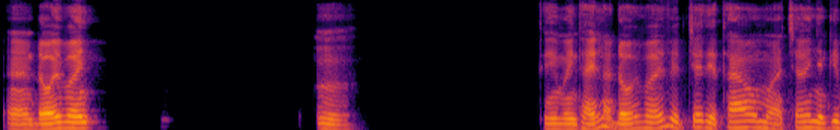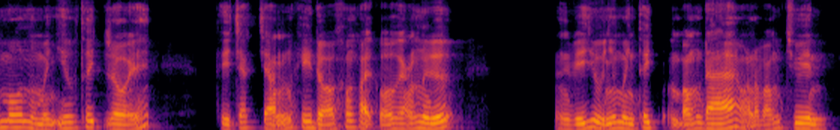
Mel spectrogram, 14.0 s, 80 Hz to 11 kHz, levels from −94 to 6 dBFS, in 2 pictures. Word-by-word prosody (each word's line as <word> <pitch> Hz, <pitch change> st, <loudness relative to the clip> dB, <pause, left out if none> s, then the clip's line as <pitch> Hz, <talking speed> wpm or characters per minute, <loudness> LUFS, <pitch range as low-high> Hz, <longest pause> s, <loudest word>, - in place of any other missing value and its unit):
Ờ, 120 Hz, -1 st, 0 dB
đối 125 Hz, +3 st, +6 dB
với 145 Hz, -1 st, +6 dB, 1.9 s
Ừm. 120 Hz, -3 st, -2 dB, 1.6 s
Thì 130 Hz, -1 st, -2 dB
mình 125 Hz, 0 st, +1 dB
thấy 125 Hz, 0 st, +2 dB
là -, -, 0 dB
đối 125 Hz, +2 st, +2 dB
với 145 Hz, +1 st, 0 dB
việc 170 Hz, -5 st, -2 dB
chơi 160 Hz, 0 st, -1 dB
thể 140 Hz, -4 st, +1 dB
thao 155 Hz, +4 st, +1 dB
mà 135 Hz, -6 st, -2 dB
chơi 155 Hz, +1 st, -2 dB
những 140 Hz, -3 st, +1 dB
cái 155 Hz, -, 0 dB
môn 160 Hz, 0 st, 0 dB
mà 135 Hz, -, -2 dB
mình 120 Hz, -1 st, -2 dB
yêu 145 Hz, +1 st, -3 dB
thích 160 Hz, +1 st, -2 dB
rồi 120 Hz, -1 st, +1 dB
ấy, -, -, -3 dB, 0.6 s
thì 120 Hz, -, -1 dB
chắc 150 Hz, 0 st, -6 dB
chắn -, -, 0 dB
khi 155 Hz, -1 st, 0 dB
đó 120 Hz, -2 st, +1 dB
không 165 Hz, +3 st, -5 dB
phải -, -, +1 dB
cố 115 Hz, -, -1 dB
gắng 130 Hz, +2 st, -2 dB
nữa. 135 Hz, 0 st, +5 dB, 0.9 s
Ờ, 120 Hz, -, -6 dB
ví 125 Hz, +1 st, +3 dB
dụ 155 Hz, -2 st, +1 dB
như 130 Hz, +3 st, +1 dB
mình 135 Hz, -4 st, +1 dB
thích 150 Hz, +1 st, -1 dB, 0.2 s
bóng 125 Hz, +4 st, -1 dB
đá 130 Hz, +5 st, +4 dB
hoặc 165 Hz, -, -3 dB
là -, -, -2 dB
bóng 120 Hz, +6 st, -5 dB
chuyền 130 Hz, -5 st, +1 dB
135 Hz, 200 wpm, -24 LUFS, 125-150 Hz, 1.9 s, đối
